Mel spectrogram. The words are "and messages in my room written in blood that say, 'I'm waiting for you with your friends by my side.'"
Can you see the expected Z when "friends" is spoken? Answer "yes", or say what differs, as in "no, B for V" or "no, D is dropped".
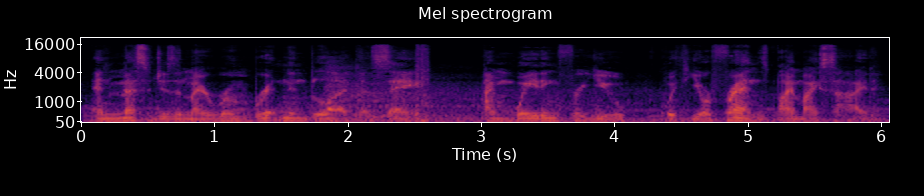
yes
